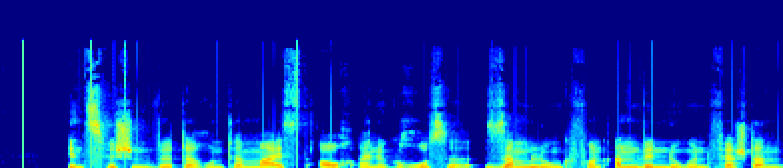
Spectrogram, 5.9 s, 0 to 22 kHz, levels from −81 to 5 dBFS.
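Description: From 0.16 to 5.82 s there are word clock ticks, about ten a second, as an unlocked receiver's clock drifts a few hundred ppm and slips one sample each time.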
